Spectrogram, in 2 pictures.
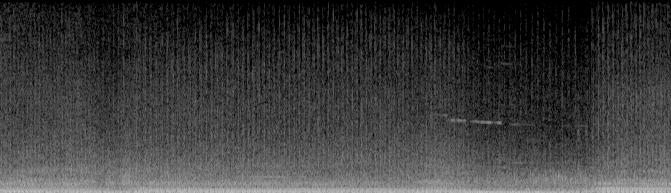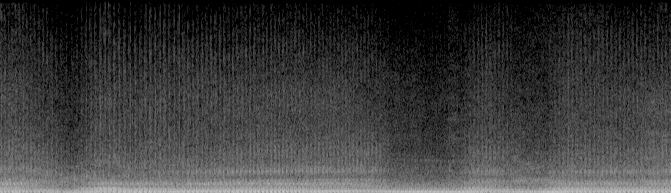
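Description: A small motorbike engine hums steadily and revs up and down.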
